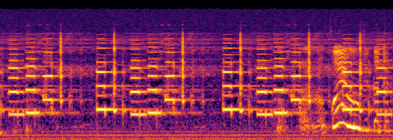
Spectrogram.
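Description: Mobile phone sounding a repeating electronic tone pattern in short bursts, with brief gaps between, fairly close, with a voice breaking in near the end.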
